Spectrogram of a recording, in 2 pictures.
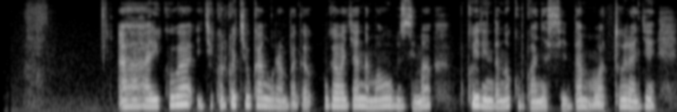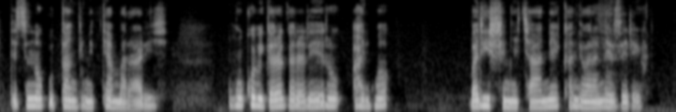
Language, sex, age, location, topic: Kinyarwanda, female, 18-24, Nyagatare, health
